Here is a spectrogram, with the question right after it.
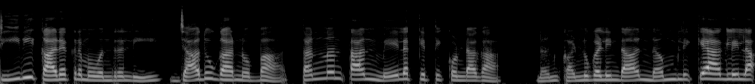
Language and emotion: Kannada, surprised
